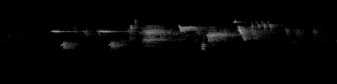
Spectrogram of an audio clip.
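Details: Song sparrow, eastern North America, delivering a full song: sharp repeated introductory notes, a buzzy middle section and varied chips ending in quick high notes.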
